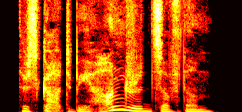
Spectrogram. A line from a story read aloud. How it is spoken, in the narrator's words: Owen mutters, sounding more than a little concerned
